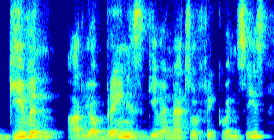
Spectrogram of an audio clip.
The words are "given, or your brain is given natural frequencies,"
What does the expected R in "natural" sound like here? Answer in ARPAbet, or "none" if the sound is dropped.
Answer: R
